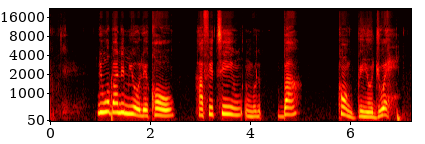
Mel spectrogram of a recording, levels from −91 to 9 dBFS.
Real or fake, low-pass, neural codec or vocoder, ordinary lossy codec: real; 19.8 kHz; none; Opus, 24 kbps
